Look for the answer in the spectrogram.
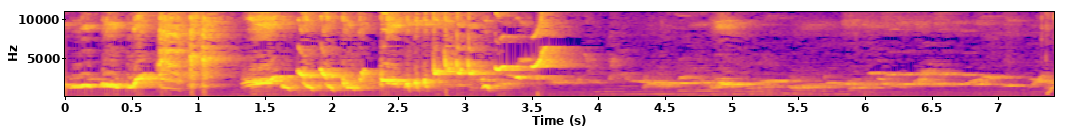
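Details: White-rumped shama ketrekan, said to make any shama join in singing: loud, harsh, squawky chattering bursts for about four seconds, then quieter scattered whistles.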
